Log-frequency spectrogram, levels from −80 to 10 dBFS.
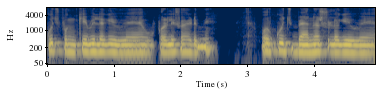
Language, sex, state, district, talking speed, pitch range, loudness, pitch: Hindi, male, Uttar Pradesh, Shamli, 180 wpm, 135-145 Hz, -13 LUFS, 140 Hz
